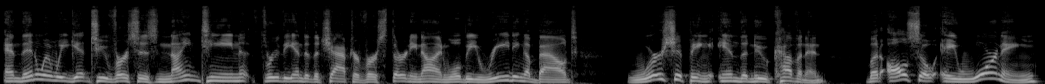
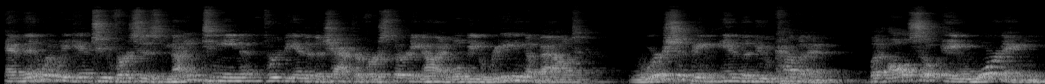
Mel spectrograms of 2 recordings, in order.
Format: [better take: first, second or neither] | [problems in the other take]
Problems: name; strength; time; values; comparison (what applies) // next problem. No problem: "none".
first | off-mic speech; far // room echo; strong; dies away in 0.7 s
